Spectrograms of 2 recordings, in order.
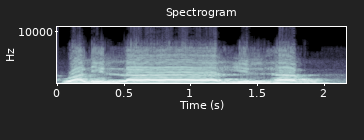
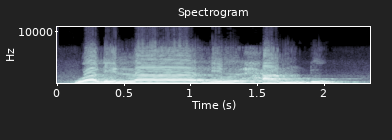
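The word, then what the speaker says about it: ولله الحمد: Walillah hilham hamd ya jadi banyak orang yang salah walillahilham walillahilham salahnya di mana Pak salahnya pengucapan ha bukan ha harusnya walillahil ham ham alhamdu walillahil hamdu dan walillahilham Iya ini salah H jadi banyak yang bertakbirtakbiran ya tapi salah pada akhir-akhirnya walillahilhamd hilhamd bukan Hil ham ham ha sama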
